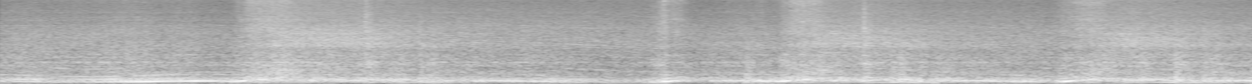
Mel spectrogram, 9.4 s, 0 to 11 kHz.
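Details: 2006 Ford Crown Victoria P71 V8, stock mufflers before muffler boring mod, revved while standing behind: deep smooth rumble rising cleanly on blips, back to steady idle, no rasp or popping; healthy stock exhaust.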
